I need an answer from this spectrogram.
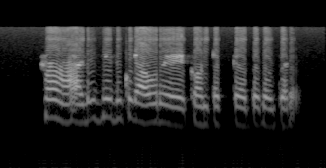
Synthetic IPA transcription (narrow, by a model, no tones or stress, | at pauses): hãːɐ̰ɽiɡijɐd̪ukuːɽaɐʋɾekaːɳʈak̚ʈːt̪ɔɡoɭt̪aːɾḛ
